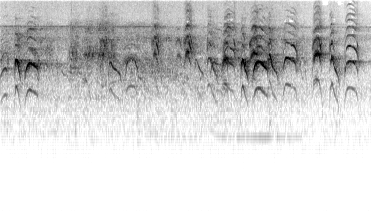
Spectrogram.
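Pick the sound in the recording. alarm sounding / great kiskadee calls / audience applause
great kiskadee calls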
